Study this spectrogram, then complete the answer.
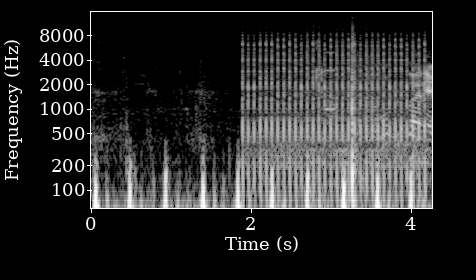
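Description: Gunfire in the military shooter game Squad: scattered single shots give way to a loud, rapid burst of automatic fire that continues to the end.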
